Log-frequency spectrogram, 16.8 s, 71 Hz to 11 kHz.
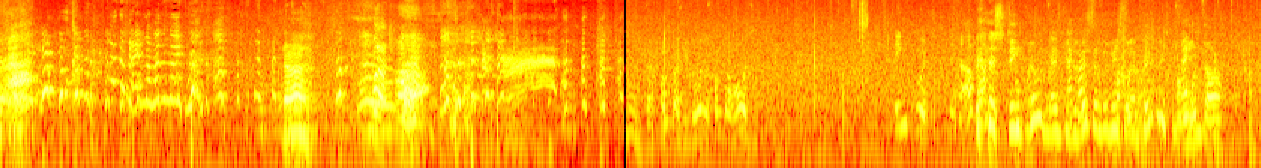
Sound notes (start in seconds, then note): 6.5 laughter becomes evil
